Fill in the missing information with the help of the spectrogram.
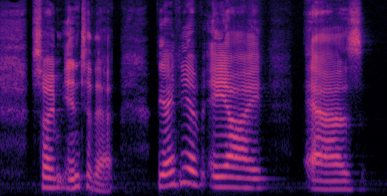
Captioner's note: none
